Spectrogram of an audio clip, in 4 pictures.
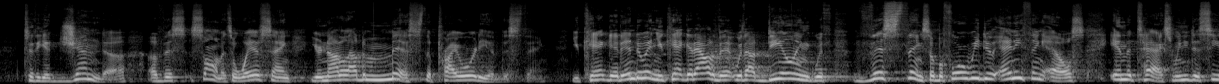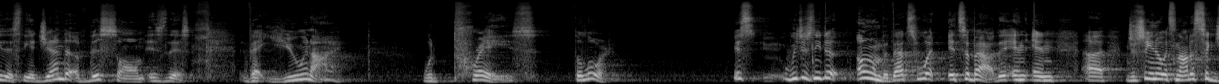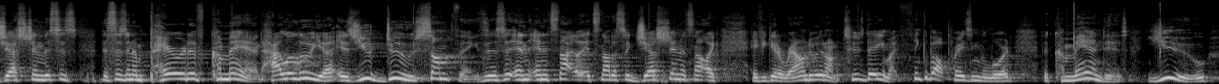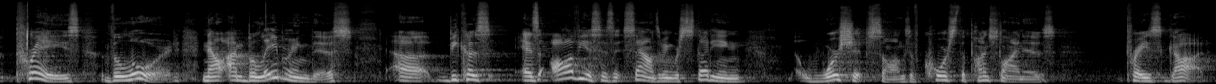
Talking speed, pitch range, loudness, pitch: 200 wpm, 180-245 Hz, -23 LUFS, 210 Hz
